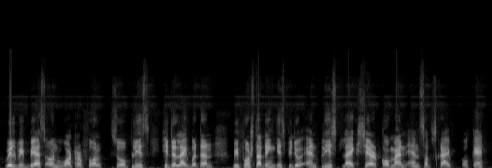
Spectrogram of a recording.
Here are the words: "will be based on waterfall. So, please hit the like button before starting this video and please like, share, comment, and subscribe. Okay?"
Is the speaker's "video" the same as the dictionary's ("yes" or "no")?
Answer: no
